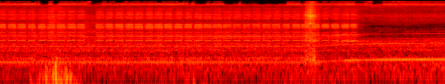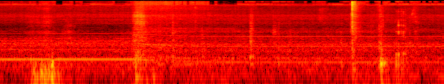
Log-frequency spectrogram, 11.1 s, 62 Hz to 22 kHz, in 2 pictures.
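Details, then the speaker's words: Steady electronic alarm tones over a constant machine hum, with handling clicks, as a low-cost open-source turbine-based portable ventilator starts ventilating a test lung, tidal volume set to 200. "and now ventilator will start ventilation and oh now here is you can see the various alarm"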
